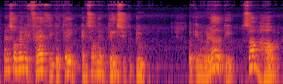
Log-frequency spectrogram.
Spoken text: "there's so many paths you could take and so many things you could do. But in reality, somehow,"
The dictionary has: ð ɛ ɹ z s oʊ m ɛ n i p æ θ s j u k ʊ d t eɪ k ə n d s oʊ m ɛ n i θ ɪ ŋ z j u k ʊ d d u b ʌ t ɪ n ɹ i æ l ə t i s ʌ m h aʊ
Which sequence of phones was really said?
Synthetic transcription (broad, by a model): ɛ s oʊ m ɛ n i f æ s j u k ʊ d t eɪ k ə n s oʊ m ɛ n i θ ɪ ŋ s j u k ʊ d d u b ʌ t ɪ n ɹ i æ l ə t i s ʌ m h aʊ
